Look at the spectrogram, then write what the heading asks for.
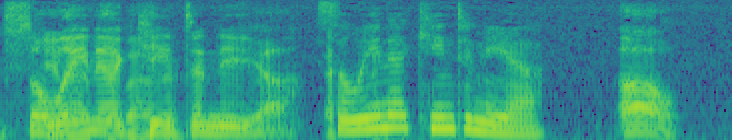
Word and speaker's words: Selena: do say Selena. It's really pronounced Selena. No, she really pronounced it Selena. No, but the proper name is Selena. She's from Texas, and she pronounced it Selena. So however she pronounced it is how it's pronounced.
